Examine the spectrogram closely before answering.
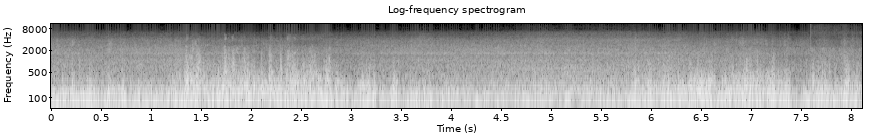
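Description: A car drives along an asphalt road.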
